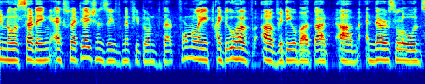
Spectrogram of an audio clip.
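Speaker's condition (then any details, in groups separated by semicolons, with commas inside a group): Spinocerebellar ataxia type 2, SCA2; tongue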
